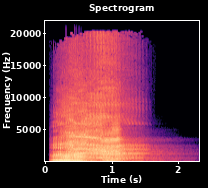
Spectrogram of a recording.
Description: Pet Vocal Pain; Enemies; Vocals; Warframe; Alad V Pet

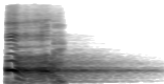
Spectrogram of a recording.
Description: Puppy Idle Coo; Enemies; Vocals; Kubrow; Warframe

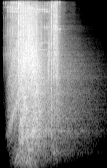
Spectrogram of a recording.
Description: Necramech Repair Drone Idle Movement; Warframe

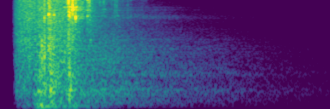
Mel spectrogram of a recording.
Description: Move Foley Short C; Warframe; The New War; Veso; Quests

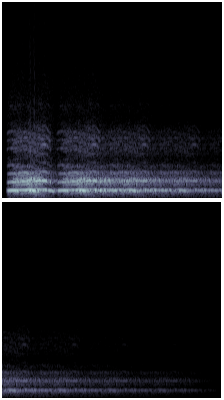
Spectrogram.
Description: Outpost Creature, Ambience; Warframe; Corpus Outpost

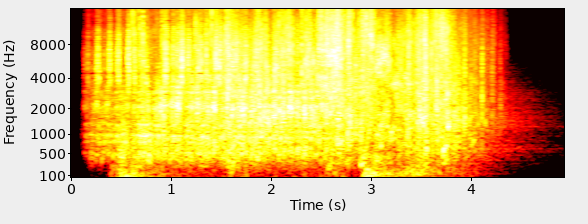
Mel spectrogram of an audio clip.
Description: Infested Hive Swell Movement; Ambience; Props; Warframe; Corpus Infested

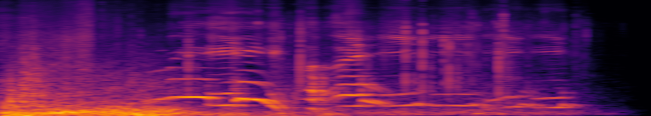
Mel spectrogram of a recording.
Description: Molten Mote; UI; Motes

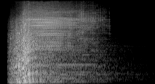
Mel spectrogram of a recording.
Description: Worker Grinder Whoosh, weapons

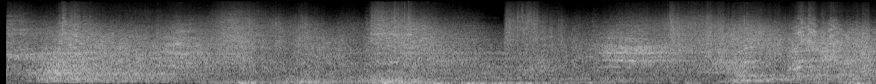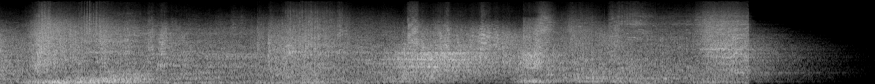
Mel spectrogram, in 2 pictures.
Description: Void Sink Loop; Warframe; Void Storm; Railjack

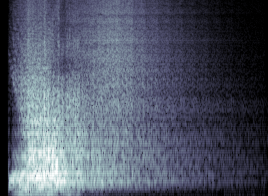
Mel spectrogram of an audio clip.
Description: Syndicates Trans Out, UI; DE; Warframe

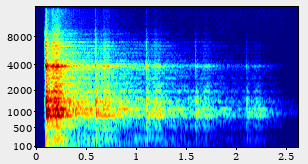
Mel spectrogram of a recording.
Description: Ship Energy Knock; Ambience; Warframe; Corpus Ship Remaster

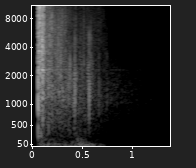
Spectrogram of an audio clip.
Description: Step Dirt, footsteps; Warframe; Grineer Royal Jester; Foley

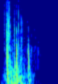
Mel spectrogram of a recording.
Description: Foley Movement; Characters; Enemy; Mockeries

